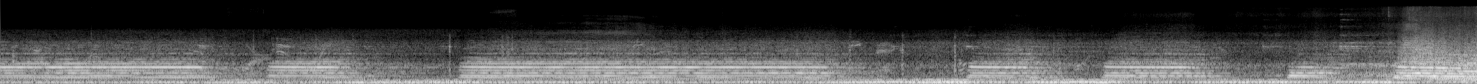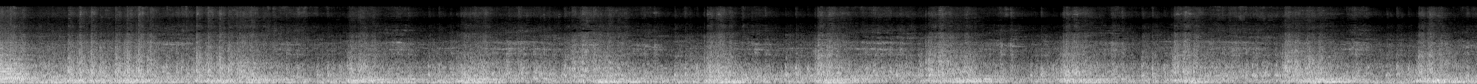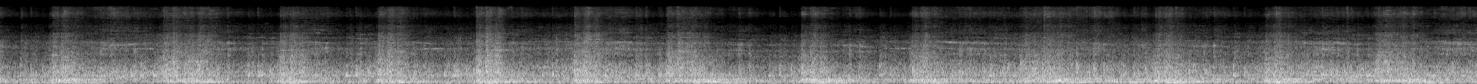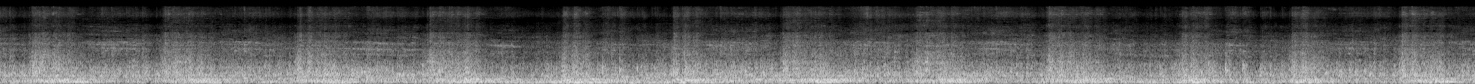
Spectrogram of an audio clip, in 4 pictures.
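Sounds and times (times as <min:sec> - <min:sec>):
locomotive horn blasts: 0:00.0 - 0:03.8, 0:04.6 - 0:08.7, 0:09.6 - 0:15.4
train wheel clacks: 0:12.6 - 0:59.0.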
